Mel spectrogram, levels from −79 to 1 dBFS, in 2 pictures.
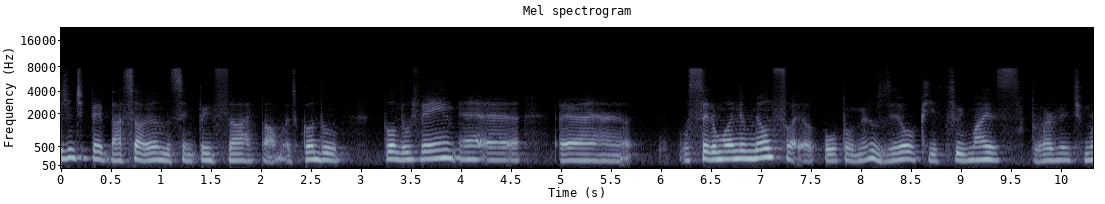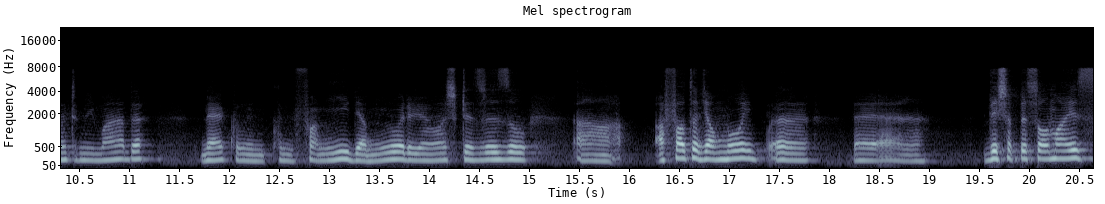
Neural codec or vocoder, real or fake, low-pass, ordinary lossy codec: codec, 16 kHz, 0.5 kbps, FunCodec, trained on Chinese and English, 25 frames a second; fake; none; none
